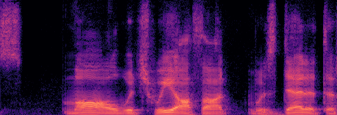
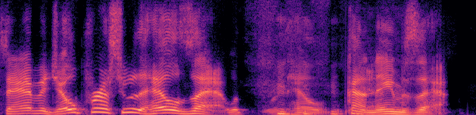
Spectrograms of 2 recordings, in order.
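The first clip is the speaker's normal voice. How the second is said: high-pitched put-on pirate voice; 8 semitones higher, 5 dB louder than usual. Acting out the pirates sounding like someone's uncle: imitating a pirate like someone's uncle. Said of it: "the pirates are like the voice of".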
